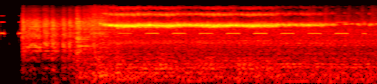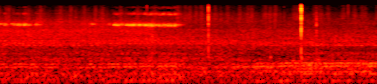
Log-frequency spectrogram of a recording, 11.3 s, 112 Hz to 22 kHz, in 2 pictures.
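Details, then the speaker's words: Freshly built Toyota 6M engine (7M block, 5M head), about 15 minutes of idle, cam timing not exactly set: cranks and catches, then settles into an uneven idle with a recurring stumbling miss; cause unknown, oil pressure good. "and you see it's kind of got a weird idle it's got a kind of a Miss I don't have the cam timing exactly on"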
